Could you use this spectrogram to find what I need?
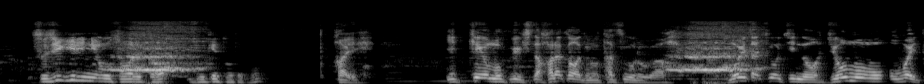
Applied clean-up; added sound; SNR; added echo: classical method WPE with log-MMSE.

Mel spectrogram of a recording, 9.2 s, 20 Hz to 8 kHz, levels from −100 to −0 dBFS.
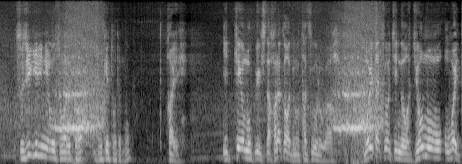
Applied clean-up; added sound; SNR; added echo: none; Car; 2 dB; reverberation time 0.2 s.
